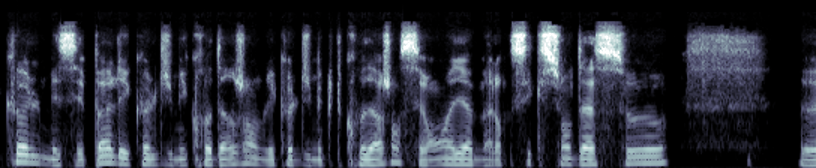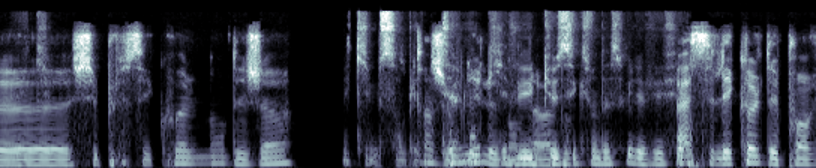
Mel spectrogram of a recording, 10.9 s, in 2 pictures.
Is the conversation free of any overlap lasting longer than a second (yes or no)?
no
